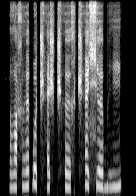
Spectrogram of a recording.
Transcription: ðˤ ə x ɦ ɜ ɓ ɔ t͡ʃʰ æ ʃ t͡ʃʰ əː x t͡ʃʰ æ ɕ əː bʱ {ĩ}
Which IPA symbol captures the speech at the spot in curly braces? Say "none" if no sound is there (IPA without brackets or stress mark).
i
